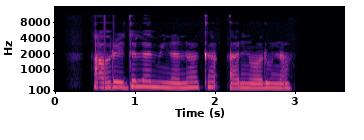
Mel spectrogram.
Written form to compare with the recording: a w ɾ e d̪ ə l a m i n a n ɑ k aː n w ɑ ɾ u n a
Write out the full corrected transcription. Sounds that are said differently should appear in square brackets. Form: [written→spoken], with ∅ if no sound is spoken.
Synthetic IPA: a w ɾ e d̪ ə l a m i n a n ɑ k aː n w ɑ ɾ u n a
